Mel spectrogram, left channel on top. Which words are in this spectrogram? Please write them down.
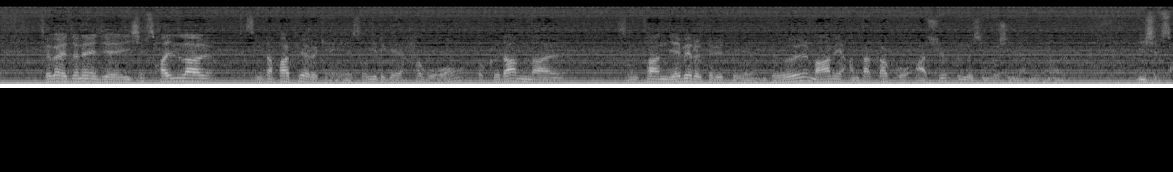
제가 예전에 이제 24일날 성탄 발표를 계속 이렇게 하고 또 그 다음날 성탄 예배를 드릴 때 늘 마음이 안타깝고 아쉬웠던 것이 무엇이냐면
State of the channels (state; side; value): silent; right; digital silence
